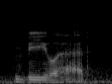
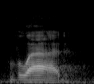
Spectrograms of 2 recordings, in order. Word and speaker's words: Vlad: It's pronounced like Brad, but Vlad. Vlad.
